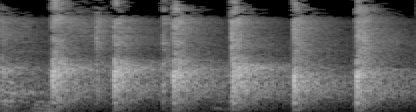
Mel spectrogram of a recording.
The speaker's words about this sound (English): Clap it up for the boss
